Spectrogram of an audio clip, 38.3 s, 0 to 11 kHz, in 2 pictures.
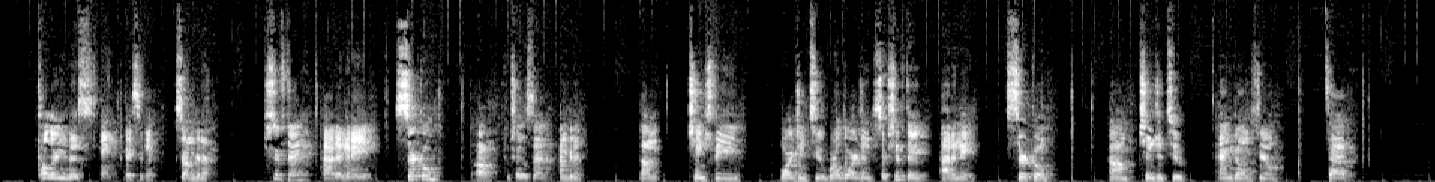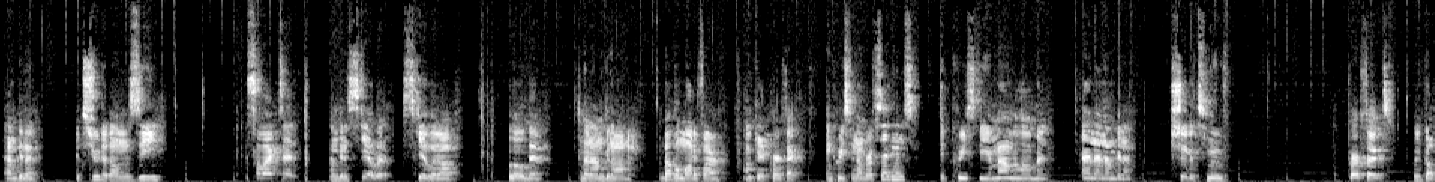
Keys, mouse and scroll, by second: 1.3 space, 1.5-3.0 middle drag, 3.0 scroll down 1, 3.3 shift+a, 5.7-6.9 middle drag, 6.9 ctrl+z, 8.0 shift+a, 9.3 shift+s, 9.9 shift+s, 11.6 shift+a, 14.1 scroll, 14.2-15.2 middle drag, 15.2-16.3 drag, 16.3-17.2 middle drag, 17.2 Tab, 17.6-20.0 middle drag, 20.1 e, 22.1 a, 22.7 Tab, 23.7 d, 24.5 s, 25.6-26.6 middle drag, 26.6-28.0 drag, 28.0 scroll up 4, 28.3 shift+middle click, 28.8-29.1 scroll up 5, 29.1-30.5 shift+middle drag, 30.5-33.7 drag, 33.7-34.1 scroll down 3, 34.1 middle click, 35.0-37.5 right drag, 37.5-38.2 drag.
